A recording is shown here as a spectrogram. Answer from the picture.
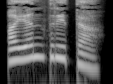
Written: ಅಯಂತ್ರಿತ

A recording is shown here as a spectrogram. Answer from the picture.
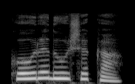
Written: ಕೋರದೂಷಕ

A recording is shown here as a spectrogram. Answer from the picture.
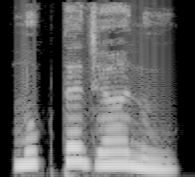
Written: ಮುಕ್ತಜಾನು

